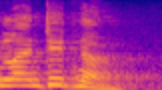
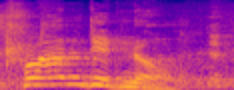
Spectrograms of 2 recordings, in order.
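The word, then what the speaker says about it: Llandudno: you bloody fool it's cled no in Wales the Double L is pronounced with a c I said all right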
